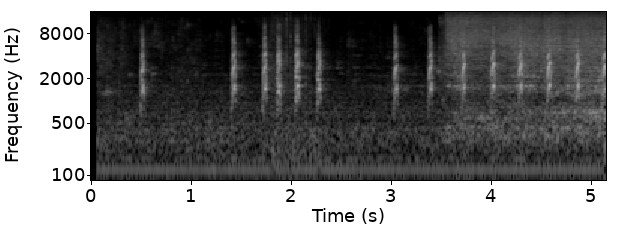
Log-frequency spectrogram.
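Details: Young male sakura Java sparrow, about 51 days old, recorded 21 November 2013 while perched on a hand and preening. It gives short, sharp 'kyu' peeps, about a dozen at uneven intervals, over a steady low hum, with background hiss rising toward the end.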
